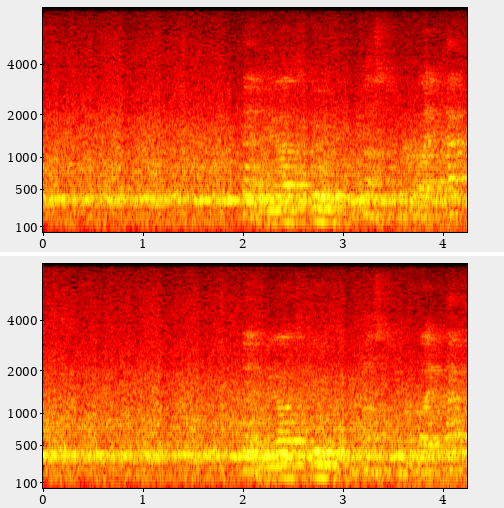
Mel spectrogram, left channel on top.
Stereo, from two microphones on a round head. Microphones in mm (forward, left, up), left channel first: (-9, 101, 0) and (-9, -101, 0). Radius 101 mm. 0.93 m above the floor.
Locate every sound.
2.0 s a man speaking: 30° right (ahead or behind), 1.4 m; by 4.2 s 25° left (ahead or behind), 1.6 m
